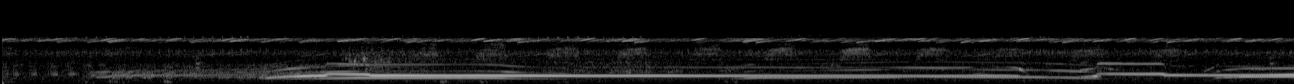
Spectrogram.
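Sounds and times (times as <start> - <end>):
several wolves howling in chorus: 0.9 - 12.9.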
